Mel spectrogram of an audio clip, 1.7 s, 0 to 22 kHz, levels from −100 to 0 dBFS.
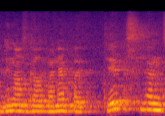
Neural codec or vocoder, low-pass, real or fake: codec, 44.1 kHz, 7.8 kbps, DAC; 14.4 kHz; fake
